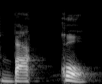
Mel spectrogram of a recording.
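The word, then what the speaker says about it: বাক্য: But in Bengali pronunciation it becomes Bakko. Bakko. So Kya, Ya is written. In written Bengali it's written. Ka Jafala, we call Jafala, it's written. But in spoken Bengali we do not pronounce it.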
